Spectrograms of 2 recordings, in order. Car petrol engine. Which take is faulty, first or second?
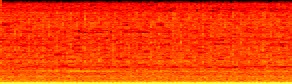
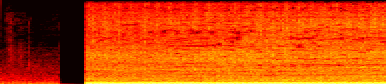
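second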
